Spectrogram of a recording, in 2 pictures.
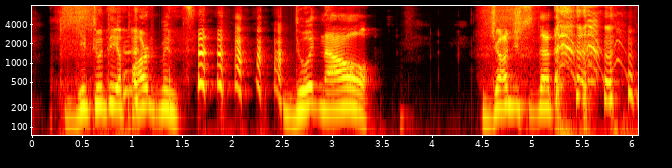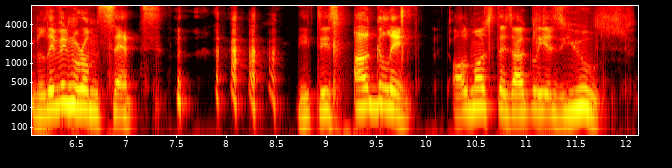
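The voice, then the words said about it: Put-on Austrian accent. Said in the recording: “I can't do the Austrian accent for very long before it just falls apart.”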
